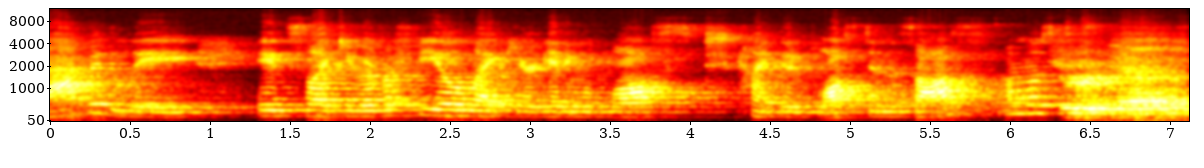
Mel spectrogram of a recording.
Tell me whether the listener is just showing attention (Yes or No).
No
